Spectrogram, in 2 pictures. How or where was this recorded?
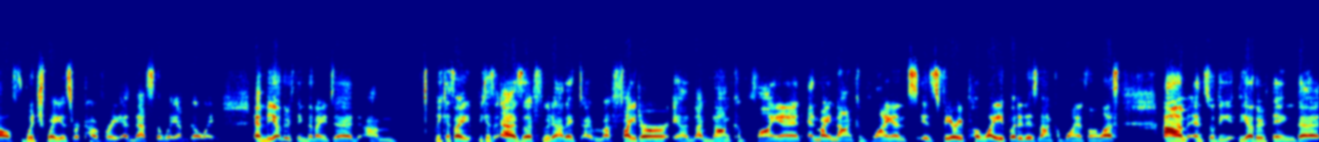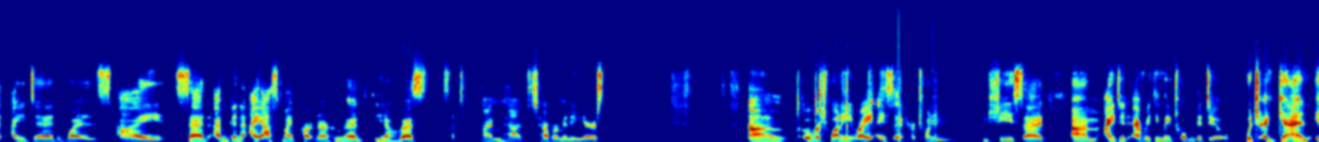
video call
